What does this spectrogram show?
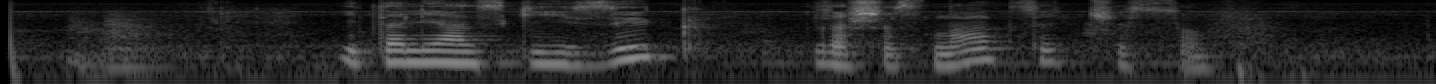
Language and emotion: Russian, neutral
